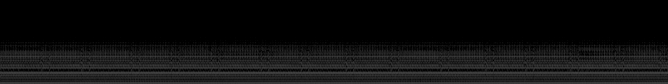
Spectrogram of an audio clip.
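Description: A small motor whirs steadily.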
